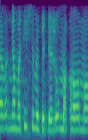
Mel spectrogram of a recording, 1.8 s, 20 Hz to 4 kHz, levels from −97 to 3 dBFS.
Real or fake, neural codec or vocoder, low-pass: fake; codec, 24 kHz, 0.9 kbps, WavTokenizer, small release; 3.6 kHz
